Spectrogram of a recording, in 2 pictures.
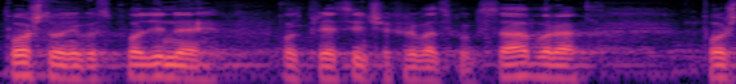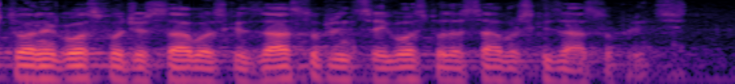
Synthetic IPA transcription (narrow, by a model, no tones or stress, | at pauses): po̞ʃt̪oʋaniɡospʰo̞d̪ine̞po̞t̪̚pɾet̪sʲjed̪nit͡ʃexr̩ʋaːt̪koɡ̥saːbo̞ɾa | po̞ʃt̪oʋaneɡo̞spo̞d͡ʑesaːbo̞ɾskezaːst̪upnit̪seiɡo̞spo̞d̪asaːbo̞ɾskizaːst̪upnit̪si̥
